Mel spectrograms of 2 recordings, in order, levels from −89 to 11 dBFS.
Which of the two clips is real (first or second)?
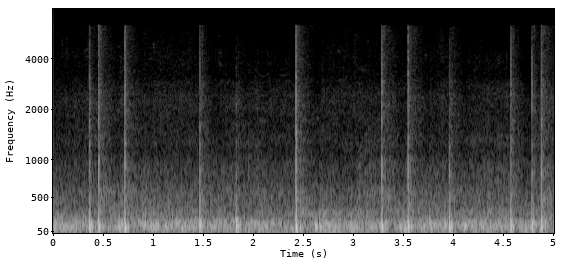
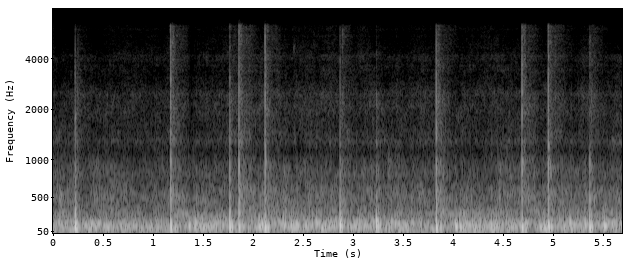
first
